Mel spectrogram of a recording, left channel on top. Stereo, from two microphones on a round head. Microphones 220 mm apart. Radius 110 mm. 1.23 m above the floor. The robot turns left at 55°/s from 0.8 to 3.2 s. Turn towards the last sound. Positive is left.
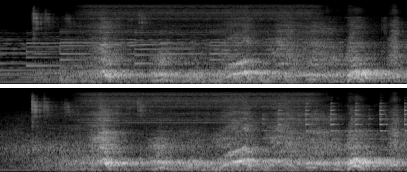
turn(degrees=170)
